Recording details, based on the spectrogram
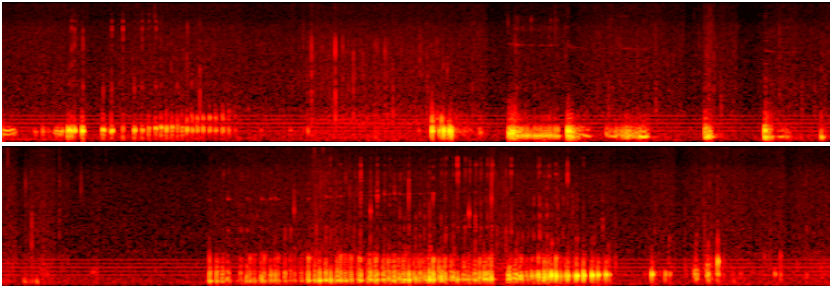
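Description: Gurgling, bubbling rumbles in bursts with quiet gaps, typical of an empty stomach; normal bowel sounds.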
